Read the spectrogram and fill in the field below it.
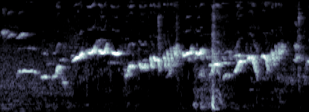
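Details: Aceh white-rumped shama kept as breeding stock, singing a flowing whistled phrase that wavers and climbs, with a sharp click partway through and a rising warble at the end.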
